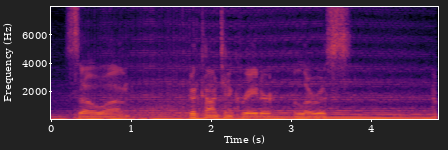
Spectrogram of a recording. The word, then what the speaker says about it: Ailurus: um good content creator Belarus is how he pronounces it and this is just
